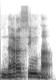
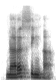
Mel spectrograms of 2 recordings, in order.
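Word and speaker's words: narasiṁha: we pull the Raga M with the dot on top we're going to pronounce on the nose all right say like for instance narasimha narasimha so when you see when you see the word narim the M will have a DOT there so we can pronounce it narasimha at the same you also can pronounce narasingha all right so like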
